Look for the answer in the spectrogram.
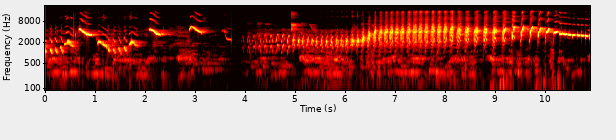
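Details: A juvenile white-rumped shama, said to be fit as a master singer for tutoring other birds, gives several sharp rising and falling whistles, a brief pause, then a long, steadily rising rapid trill ending in a clear high whistle.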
